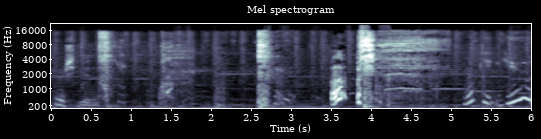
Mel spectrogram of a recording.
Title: When born baby sneezes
